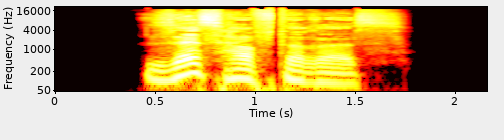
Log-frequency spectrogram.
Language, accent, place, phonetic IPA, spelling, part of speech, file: German, Germany, Berlin, [ˈzɛshaftəʁəs], sesshafteres, adjective, De-sesshafteres.ogg
- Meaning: strong/mixed nominative/accusative neuter singular comparative degree of sesshaft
